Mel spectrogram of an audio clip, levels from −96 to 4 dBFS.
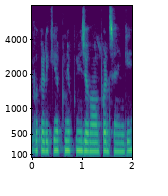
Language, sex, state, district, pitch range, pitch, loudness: Hindi, female, Uttarakhand, Uttarkashi, 175-185 Hz, 180 Hz, -27 LUFS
